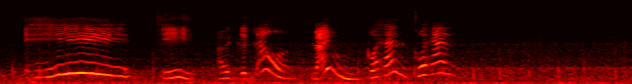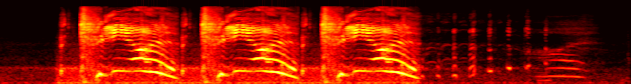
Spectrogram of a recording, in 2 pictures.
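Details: A character sneezing on a train: soft squeaky vocal sounds, then three loud, sharp, high-pitched sneezes in quick succession over a steady background hum.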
